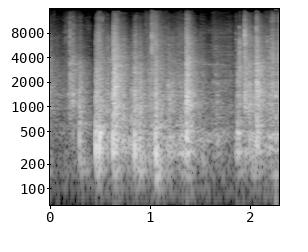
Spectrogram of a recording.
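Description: Small plastic makeup products clicking and clattering against each other as they are put away into a drawer, about half a dozen quick knocks.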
